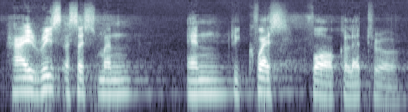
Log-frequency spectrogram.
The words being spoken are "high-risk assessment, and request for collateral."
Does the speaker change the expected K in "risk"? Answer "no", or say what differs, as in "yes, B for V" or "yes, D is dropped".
yes, K is dropped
